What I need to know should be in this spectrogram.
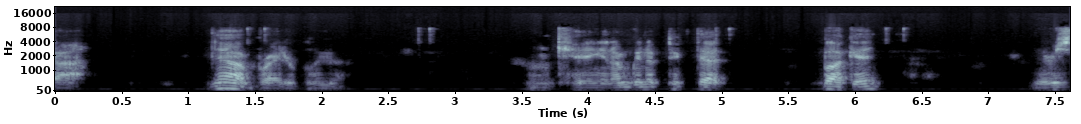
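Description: A man talks calmly and close to a microphone, in short phrases with pauses.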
